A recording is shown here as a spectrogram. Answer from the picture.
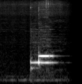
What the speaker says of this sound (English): Sorry, I thought I muted my phone.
